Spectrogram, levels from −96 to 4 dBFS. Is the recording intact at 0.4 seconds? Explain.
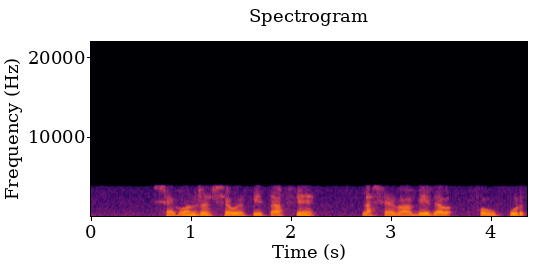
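No. At 0.4 seconds the speech carries GSM full-rate codec damage, which runs through the whole clip. This codec models the vocal tract and excites it with sparse, regular pulses. Nothing passes above 3.8 kHz. The result is a plainly audible buzzy, gravelly roughness, fitting a 13 kbps GSM stream.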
